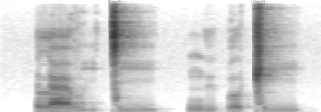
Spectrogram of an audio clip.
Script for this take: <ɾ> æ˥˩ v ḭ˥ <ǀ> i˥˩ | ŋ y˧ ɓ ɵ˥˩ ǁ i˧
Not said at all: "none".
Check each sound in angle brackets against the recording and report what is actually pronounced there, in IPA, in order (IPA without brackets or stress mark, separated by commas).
l, ǀ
